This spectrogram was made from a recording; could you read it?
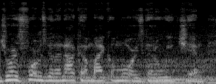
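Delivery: plain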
